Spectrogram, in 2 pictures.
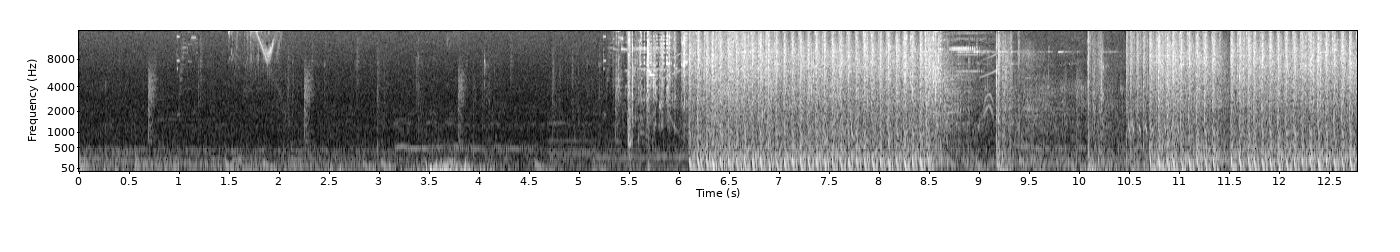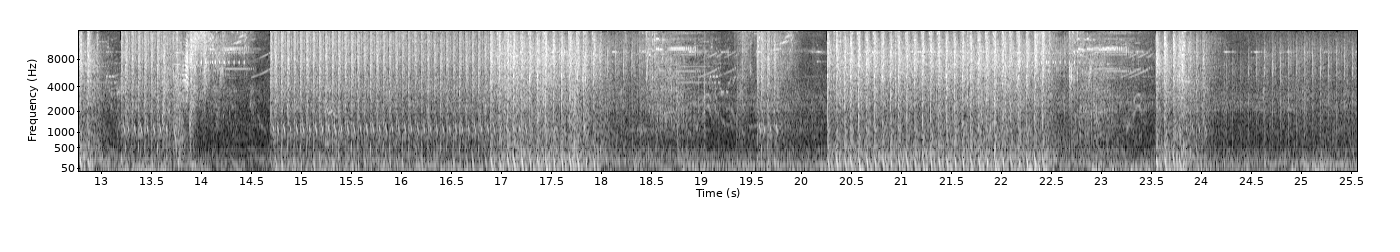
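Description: Sustained bursts of automatic turret gunfire in the shooter game The Division 2, loud and dense rapid-fire volleys starting a few seconds in and repeating with short gaps, no voices.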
